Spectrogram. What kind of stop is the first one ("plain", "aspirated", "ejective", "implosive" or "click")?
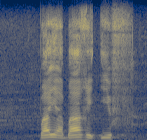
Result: plain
